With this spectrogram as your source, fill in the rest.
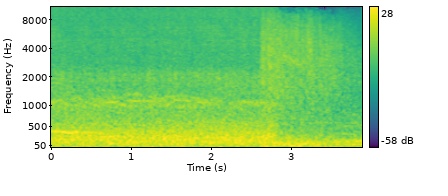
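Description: A powerful energy blast roars and hisses.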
